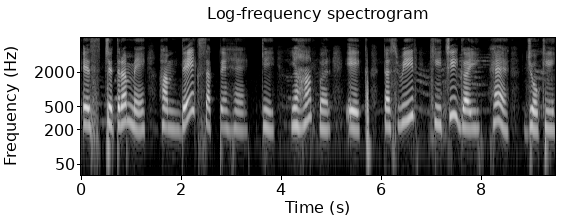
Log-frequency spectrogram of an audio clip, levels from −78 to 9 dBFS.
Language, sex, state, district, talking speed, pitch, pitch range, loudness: Hindi, female, Madhya Pradesh, Dhar, 115 wpm, 235 Hz, 210-275 Hz, -16 LUFS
